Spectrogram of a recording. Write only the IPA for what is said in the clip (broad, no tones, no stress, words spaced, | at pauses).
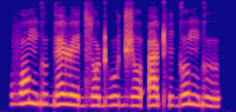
vɔ ŋɡɯɡɛ ɭed͡zoɖʱud͡ʒɤ ʔaʈʰiɡɤ ŋɡɯ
